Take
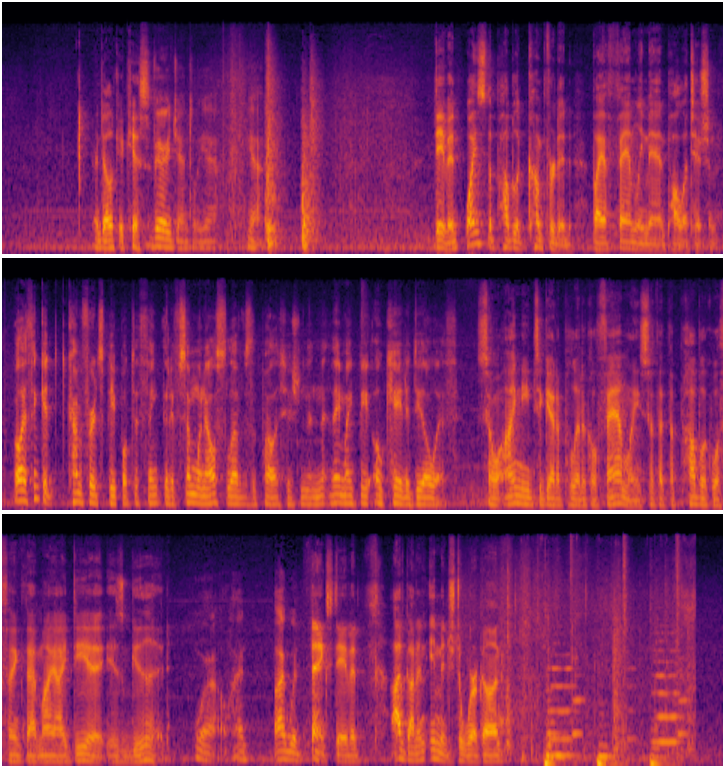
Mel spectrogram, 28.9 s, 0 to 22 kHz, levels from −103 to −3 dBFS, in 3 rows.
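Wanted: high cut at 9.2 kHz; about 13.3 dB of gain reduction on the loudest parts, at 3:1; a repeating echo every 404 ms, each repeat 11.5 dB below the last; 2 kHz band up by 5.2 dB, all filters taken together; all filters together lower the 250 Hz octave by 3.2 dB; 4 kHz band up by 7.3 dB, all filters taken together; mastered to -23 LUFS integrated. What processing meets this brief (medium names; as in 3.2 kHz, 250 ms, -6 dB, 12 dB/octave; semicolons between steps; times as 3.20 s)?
low-pass 9.2 kHz; peaking EQ 250 Hz -4.5 dB; peaking EQ 2 kHz +4.5 dB; peaking EQ 4 kHz +8 dB; compression 3:1, threshold -32 dBFS; feedback delay 404 ms, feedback 27%, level -11.5 dB; trim +11 dB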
